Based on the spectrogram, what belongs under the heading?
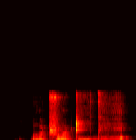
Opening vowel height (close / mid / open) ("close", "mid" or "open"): close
